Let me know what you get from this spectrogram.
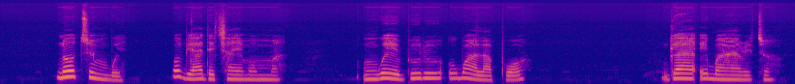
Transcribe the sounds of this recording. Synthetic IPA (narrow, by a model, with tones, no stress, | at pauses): no˦tu˨ŋ͡m̩˨ɡ͡be˨ | o˦bja˦dɪ˨t͡ʃa˦ɣɪ˦mʊ˦m̩˦ma˦ | ŋ͡m̩˨ɡʷe˦e˨bu˦ɾu˦ʊ˦ɡ͡ba˦˨la˨pʊ˨ɔ˦ | ɡa˦ʔɪ˦ɡ͡ba˨ɣa˨ɾɪ˦tʊ˦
